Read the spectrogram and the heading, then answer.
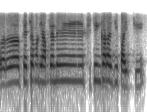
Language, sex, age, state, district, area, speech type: Marathi, male, 60+, Maharashtra, Akola, urban, conversation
